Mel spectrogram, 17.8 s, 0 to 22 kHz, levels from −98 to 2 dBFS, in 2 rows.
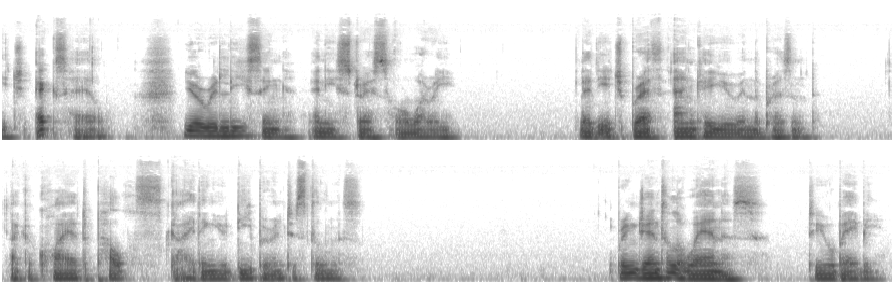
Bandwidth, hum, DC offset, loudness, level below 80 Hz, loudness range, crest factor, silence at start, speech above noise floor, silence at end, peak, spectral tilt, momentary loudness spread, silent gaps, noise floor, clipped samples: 12.5 kHz; none; under 0.1%; -33 LUFS; -40 dBFS; 7 LU; 22 dB; 0 s; 38 dB; 0.1 s; -10 dBFS; -6.5 dB/octave; 15 LU; none; -70 dBFS; under 0.1%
